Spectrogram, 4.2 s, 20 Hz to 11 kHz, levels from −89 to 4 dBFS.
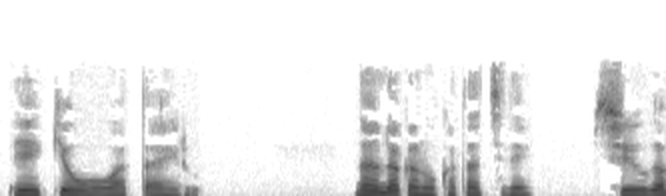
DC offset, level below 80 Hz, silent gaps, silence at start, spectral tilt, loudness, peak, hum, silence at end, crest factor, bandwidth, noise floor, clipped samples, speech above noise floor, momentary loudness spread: under 0.1%; -68 dBFS; none; 0.05 s; -6 dB/octave; -27 LUFS; -12 dBFS; none; 0 s; 16 dB; 7.8 kHz; -75 dBFS; under 0.1%; 49 dB; 10 LU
